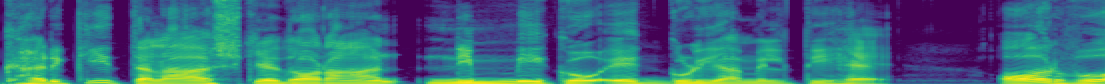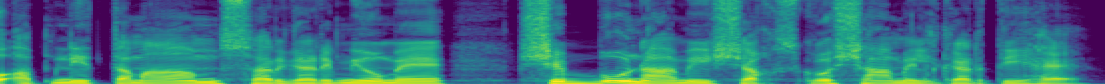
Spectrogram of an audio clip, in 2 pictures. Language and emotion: Urdu, neutral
